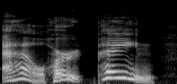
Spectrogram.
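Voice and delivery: mock, very high, shrill, swooping yelp of pain. Retelling what a witness says he yelled after being stung, retelling a yell of pain. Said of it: "rolled over and yelled".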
